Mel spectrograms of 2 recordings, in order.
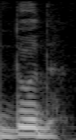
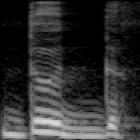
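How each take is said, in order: First: The consonant before the final sound is short. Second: The consonant before the final sound is held long. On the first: The speaker calls it wrong. "If we didn't have the adak, we'll say dud" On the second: The speaker calls it right. "dud is the proper pronunciation"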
